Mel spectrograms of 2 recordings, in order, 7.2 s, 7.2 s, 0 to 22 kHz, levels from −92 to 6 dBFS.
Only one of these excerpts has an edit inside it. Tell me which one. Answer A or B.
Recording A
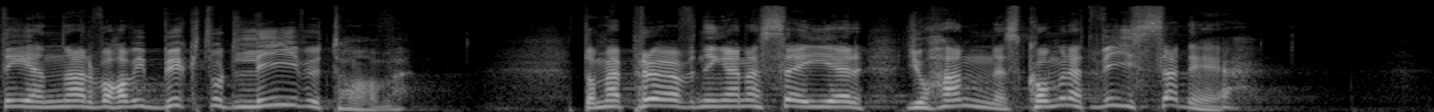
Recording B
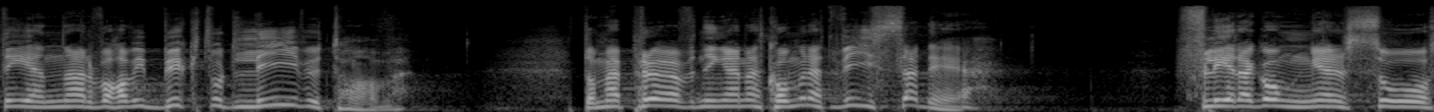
B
